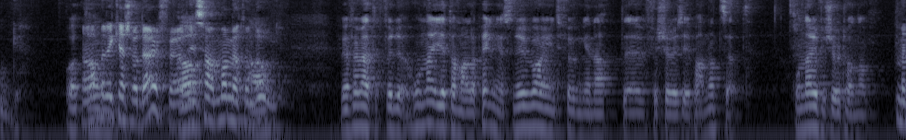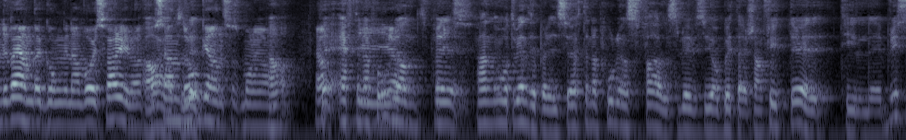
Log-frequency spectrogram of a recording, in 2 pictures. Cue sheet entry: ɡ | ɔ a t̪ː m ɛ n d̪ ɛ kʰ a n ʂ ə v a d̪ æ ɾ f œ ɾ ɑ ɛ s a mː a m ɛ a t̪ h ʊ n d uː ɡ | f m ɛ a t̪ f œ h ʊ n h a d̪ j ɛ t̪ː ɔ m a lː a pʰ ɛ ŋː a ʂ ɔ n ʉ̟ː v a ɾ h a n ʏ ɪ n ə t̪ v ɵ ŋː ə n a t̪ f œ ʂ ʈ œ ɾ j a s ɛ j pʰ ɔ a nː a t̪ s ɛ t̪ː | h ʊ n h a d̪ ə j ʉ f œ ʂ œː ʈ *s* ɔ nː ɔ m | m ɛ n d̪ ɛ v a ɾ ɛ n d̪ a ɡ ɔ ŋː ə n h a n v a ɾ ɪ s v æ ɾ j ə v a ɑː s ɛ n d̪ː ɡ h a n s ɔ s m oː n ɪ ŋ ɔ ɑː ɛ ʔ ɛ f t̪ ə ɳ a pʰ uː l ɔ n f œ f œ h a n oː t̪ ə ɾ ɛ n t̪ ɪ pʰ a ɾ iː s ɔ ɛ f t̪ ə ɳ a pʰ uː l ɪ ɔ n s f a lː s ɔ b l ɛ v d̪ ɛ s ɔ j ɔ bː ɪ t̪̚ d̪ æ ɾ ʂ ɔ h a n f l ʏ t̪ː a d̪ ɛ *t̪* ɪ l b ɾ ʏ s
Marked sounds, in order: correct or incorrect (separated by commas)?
incorrect, incorrect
